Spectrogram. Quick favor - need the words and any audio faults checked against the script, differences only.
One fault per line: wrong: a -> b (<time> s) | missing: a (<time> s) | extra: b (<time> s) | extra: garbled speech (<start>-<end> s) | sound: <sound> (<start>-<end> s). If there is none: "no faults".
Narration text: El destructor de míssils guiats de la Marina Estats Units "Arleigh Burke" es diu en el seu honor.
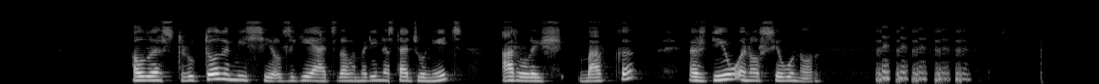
sound: laugh (8.8-9.7 s)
